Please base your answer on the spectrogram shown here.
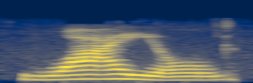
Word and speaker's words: wild: in the noun Wilderness wild is almost two syllables I made it two parts because your tongue goes up very high why why why you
